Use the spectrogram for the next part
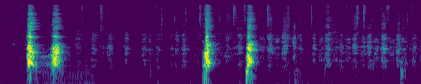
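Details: Cane Corso giving deep, booming barks in two pairs, one pair near the start and another about three seconds later, with soft shuffling and panting sounds between them.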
